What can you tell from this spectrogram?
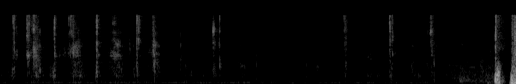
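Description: Noisy open-mouthed chewing: a run of short, wet smacks several times a second, then a pause and a few more scattered smacks.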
